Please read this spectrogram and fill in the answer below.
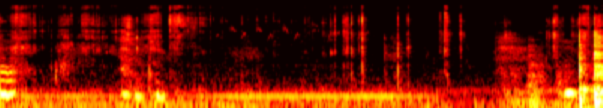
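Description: Scissors snipping through coloured paper in a run of short, sharp cuts, with paper rustling as it is handled. A steady low hum runs underneath.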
